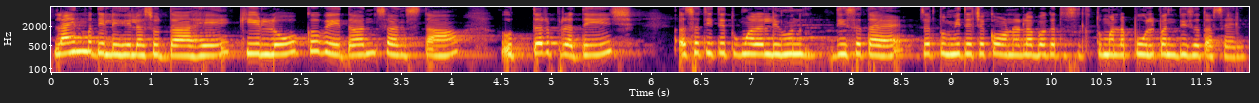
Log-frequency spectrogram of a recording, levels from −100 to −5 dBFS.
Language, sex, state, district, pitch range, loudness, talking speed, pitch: Marathi, female, Maharashtra, Aurangabad, 265-295 Hz, -16 LUFS, 140 wpm, 275 Hz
